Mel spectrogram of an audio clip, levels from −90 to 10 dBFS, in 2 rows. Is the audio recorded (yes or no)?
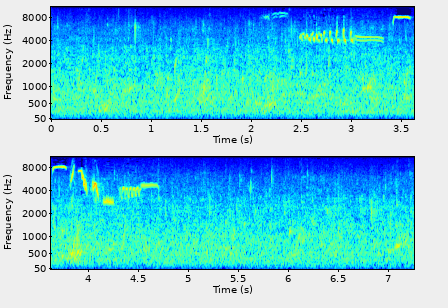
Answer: yes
